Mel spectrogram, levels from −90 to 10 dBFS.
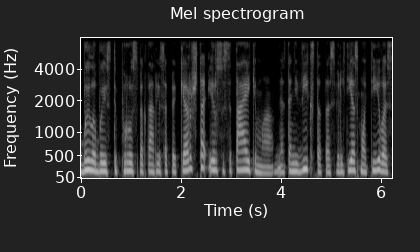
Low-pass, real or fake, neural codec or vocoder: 7.2 kHz; fake; codec, 16 kHz, 8 kbps, FunCodec, trained on Chinese and English, 25 frames a second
